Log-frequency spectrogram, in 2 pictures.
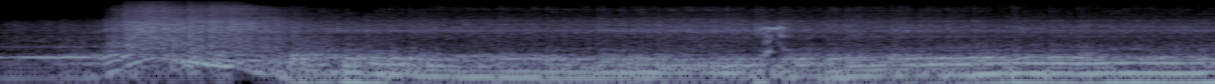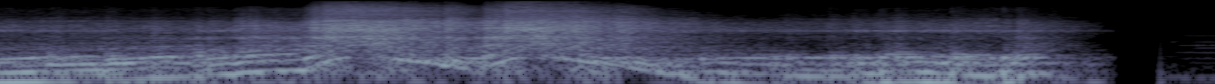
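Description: Sportbike inline-four engine idling with the throttle blipped, its pitch rising and falling about a second in and again a couple of times about eight seconds in.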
